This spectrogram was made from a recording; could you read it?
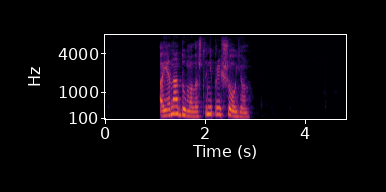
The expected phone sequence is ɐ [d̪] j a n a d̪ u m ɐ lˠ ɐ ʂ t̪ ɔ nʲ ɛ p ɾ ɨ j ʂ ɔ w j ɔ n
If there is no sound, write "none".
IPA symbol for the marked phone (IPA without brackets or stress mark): none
